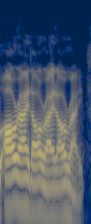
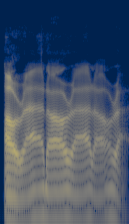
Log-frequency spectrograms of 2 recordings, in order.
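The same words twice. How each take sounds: First: Said in the usual way. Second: Matthew McConaughey. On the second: Shown as a demonstration. Showing the one word, three times, laid-back drawl impression. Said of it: "With McConaughey, it's one word three times".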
